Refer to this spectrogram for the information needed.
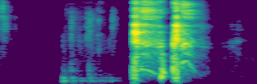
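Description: A brief low throaty rumble, then two sharp, harsh coughs in quick succession, fitting a lingering mucus cough after the flu.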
